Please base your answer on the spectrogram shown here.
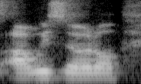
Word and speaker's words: Ahuizotl: He was like, no, you're pronouncing... I used to call Ahuizotl Ahuizotl. He was like, no, it's Ahuizotl.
